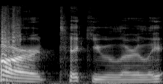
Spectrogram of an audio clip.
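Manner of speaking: "particularly" slowly, syllable by syllable; careful attempt. Shown as a demonstration. Host told to say it on the podcast, slow, careful "particularly". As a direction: sound out "particularly" with great care. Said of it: "say it".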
